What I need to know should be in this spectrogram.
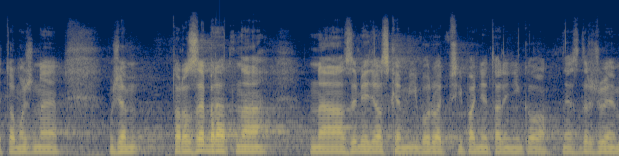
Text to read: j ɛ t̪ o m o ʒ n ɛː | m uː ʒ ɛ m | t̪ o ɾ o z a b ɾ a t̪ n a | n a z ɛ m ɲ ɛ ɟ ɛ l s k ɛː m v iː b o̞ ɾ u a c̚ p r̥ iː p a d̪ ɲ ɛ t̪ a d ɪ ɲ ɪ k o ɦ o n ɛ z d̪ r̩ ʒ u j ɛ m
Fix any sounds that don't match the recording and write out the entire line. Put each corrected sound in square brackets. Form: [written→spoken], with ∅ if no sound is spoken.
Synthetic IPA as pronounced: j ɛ t̪ o m o ʒ n ɛː | m uː ʒ ɛ m | t̪ o ɾ o z [a→ɛ] b ɾ a t̪ n a | n a z ɛ m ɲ ɛ ɟ ɛ l s k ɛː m v iː b o̞ ɾ u a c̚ p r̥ iː p a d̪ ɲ ɛ t̪ a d ɪ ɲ ɪ k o ɦ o n ɛ z d̪ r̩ ʒ u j ɛ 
